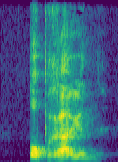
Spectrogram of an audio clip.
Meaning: 1. to agitate or incite others to do something bad; to stir up trouble 2. to stir emotionally
- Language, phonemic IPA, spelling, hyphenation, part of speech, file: Dutch, /ˈɔpˌrœy̯.ə(n)/, opruien, op‧rui‧en, verb, Nl-opruien.ogg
